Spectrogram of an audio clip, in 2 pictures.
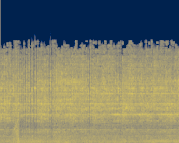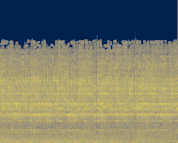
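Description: Hand-cranked coin-press souvenir machine working as its large wheel is turned steadily, the gear mechanism grinding a coin flat into a souvenir medallion.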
